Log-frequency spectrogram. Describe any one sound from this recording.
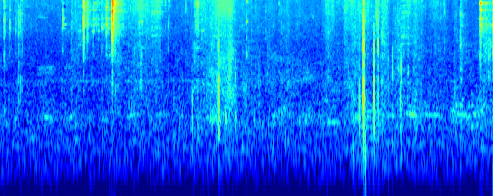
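Metal climbing gear clinks and jangles.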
